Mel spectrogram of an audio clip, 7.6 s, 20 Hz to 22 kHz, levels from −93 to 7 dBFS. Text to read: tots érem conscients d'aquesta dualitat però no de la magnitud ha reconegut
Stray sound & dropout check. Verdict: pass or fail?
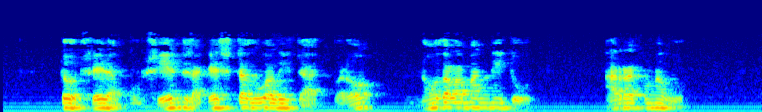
pass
